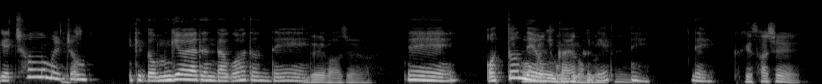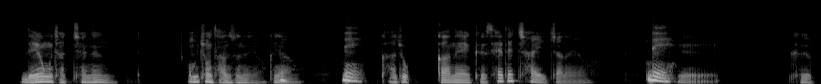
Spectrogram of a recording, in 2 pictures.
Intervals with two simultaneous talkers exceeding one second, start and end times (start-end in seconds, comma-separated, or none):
5.1-6.5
